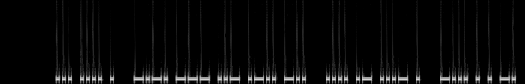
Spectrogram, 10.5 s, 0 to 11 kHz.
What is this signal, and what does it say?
Morse code, heard as a keyed tone, about 20 wpm, 700 Hz. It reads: SHE COULD HAVE BEEN
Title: Sentences from Top 1000 Words - Review Part 1 - 20wpm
